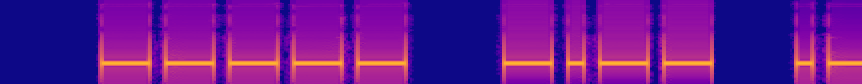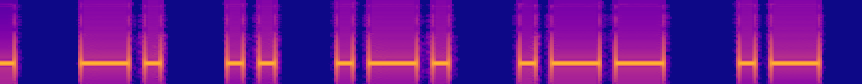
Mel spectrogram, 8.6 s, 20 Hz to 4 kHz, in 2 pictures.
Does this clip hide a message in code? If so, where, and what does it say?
Yes: Morse code from 0.5 to 8.4 s, heard as a keyed tone, about 15 wpm, spaced as for 12 wpm, 600 Hz. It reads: 0YANIRWA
